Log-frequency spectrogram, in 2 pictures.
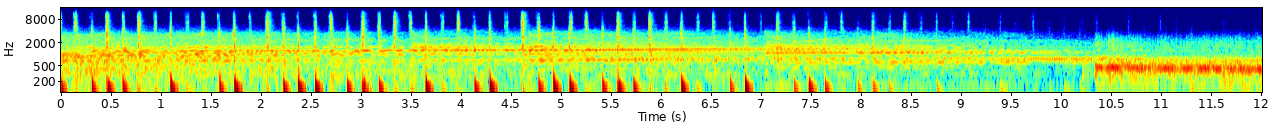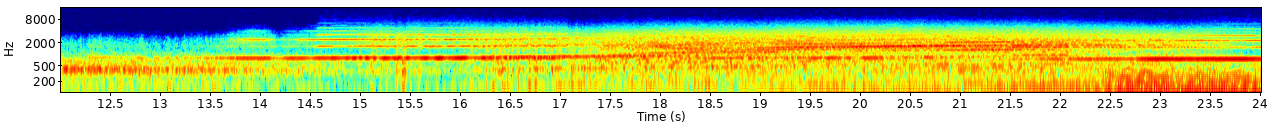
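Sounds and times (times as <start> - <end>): gliding synthesizer tones: 0.0 - 24.0
low drone: 8.4 - 24.0.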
